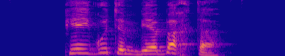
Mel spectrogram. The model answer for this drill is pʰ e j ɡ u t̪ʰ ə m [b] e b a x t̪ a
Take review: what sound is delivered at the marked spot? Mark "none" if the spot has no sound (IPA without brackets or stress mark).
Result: b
